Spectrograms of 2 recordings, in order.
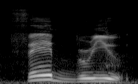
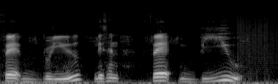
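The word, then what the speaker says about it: February: mismo que en enero el acento está en la primera sílaba en febrero también es febril Superman Ahora vas a notar que mucha gente no pronuncia la r muchos hablantes nativos nos dicen fe View Así que eso no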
